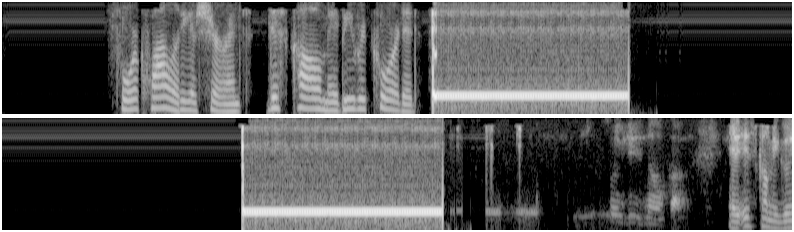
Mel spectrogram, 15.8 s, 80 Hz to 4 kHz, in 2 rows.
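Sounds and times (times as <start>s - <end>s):
speech: 1.2s - 4.5s, 15.3s - 15.7s
buzzy telephone ringback tone over the line: 4.3s - 6.4s, 10.3s - 12.4s.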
